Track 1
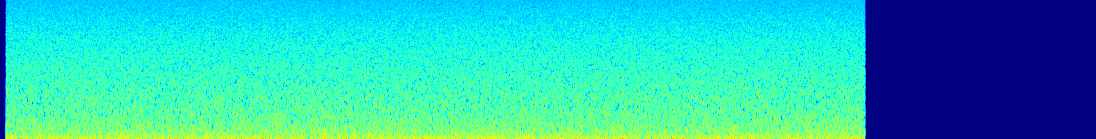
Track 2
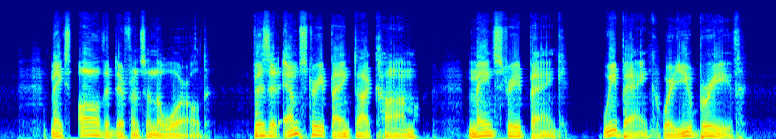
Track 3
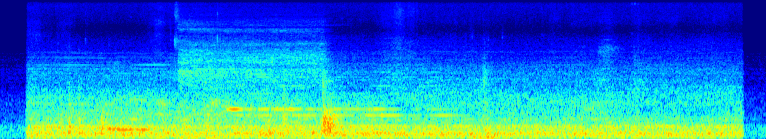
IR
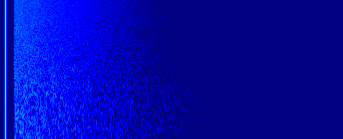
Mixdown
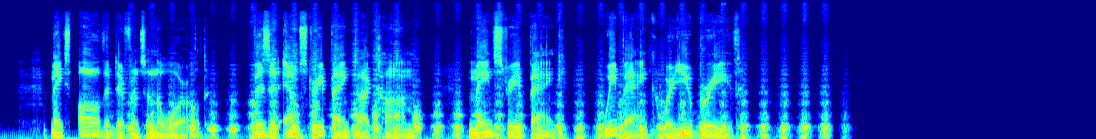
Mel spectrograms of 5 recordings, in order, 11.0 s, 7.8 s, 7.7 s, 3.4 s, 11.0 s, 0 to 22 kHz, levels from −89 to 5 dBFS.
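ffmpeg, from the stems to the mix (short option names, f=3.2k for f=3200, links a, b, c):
-filter_complex "[1:a]aeval=exprs='val(0)+0.002*(sin(2*PI*50*n/s)+sin(2*PI*2*50*n/s)/2+sin(2*PI*3*50*n/s)/3+sin(2*PI*4*50*n/s)/4+sin(2*PI*5*50*n/s)/5)':c=same,volume=-13dB[a];[2:a]aecho=1:1:2.9:0.68,acompressor=threshold=-26dB:ratio=16,aeval=exprs='val(0)*pow(10,-37*(0.5-0.5*cos(2*PI*4.9*n/s))/20)':c=same,adelay=900,volume=-5.5dB[b];[a][b]amix=inputs=2:normalize=0,tiltshelf=f=1.1k:g=8.5,crystalizer=i=8.5:c=0"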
